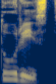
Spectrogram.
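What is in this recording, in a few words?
"турист", Komi, female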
